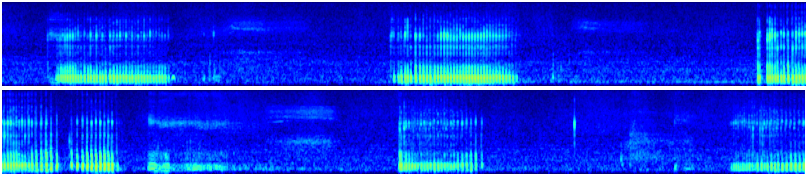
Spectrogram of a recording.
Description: English bulldog pup snoring the day away.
